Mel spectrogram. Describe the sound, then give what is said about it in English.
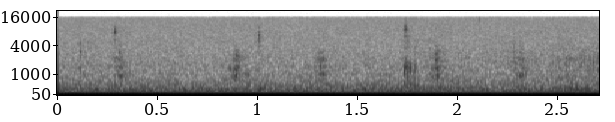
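Clocks ticking in a radio studio: light, crisp ticks recur unevenly throughout over a steady background hiss, with no one speaking. “them clocks add a bit of comedy to this show, because you can hear them in the background clicking away”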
